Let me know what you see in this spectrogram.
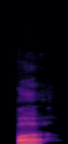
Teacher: The sound of ป อ ป ล า as an initial consonant is p, which is in the middle between a regular English B and P. We can also call this an unaspirated P.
